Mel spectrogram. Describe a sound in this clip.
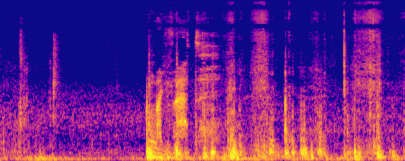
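A plastic crate scrapes and knocks as it slides into a car boot.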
